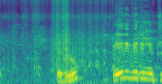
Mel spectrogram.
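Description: Racing pigeons cooing, a short coo about a second in.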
